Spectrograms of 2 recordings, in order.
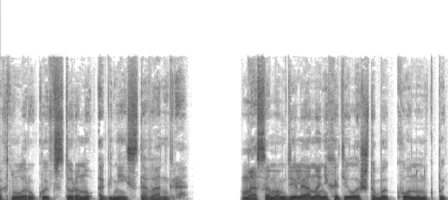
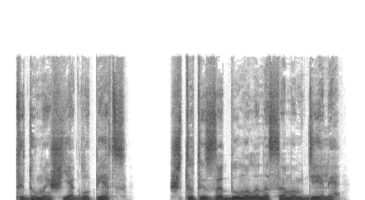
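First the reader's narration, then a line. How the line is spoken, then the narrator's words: Spiteful, through teeth. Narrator (Russian): процедил Скаль со злобой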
